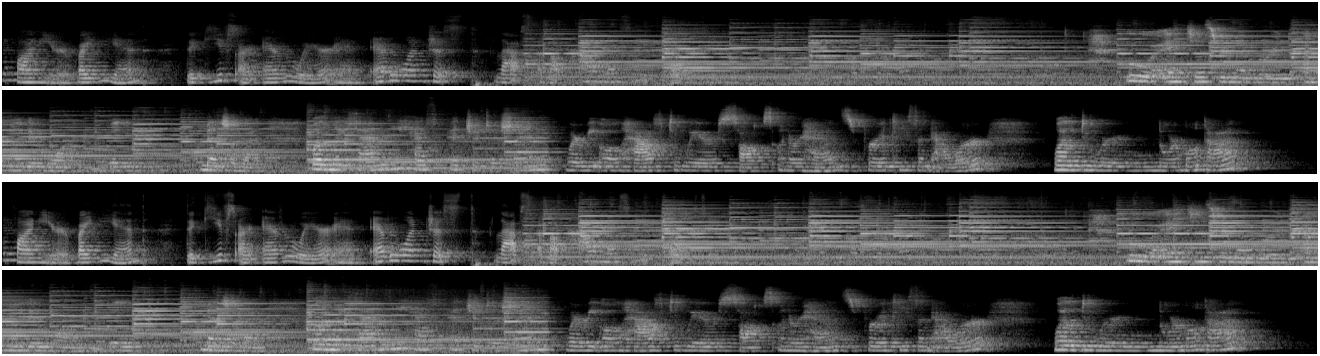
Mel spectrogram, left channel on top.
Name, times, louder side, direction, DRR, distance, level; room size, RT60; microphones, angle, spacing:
voice 1, 0.0-7.4, right 2 dB, 35° right, 5 dB, 1.0 m, -28 dB
sound 1, 5.2-18.6, right 3 dB, 15° right, 0.5 m, -23 dB
voice 2, 10.8-14.5 15.1-23.4 23.7-25.5, left 1 dB, 45° left, -2 dB, 2.9 m, -26 dB
12.5 x 7.1 x 5.0 m, 1.1 s
head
